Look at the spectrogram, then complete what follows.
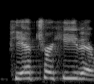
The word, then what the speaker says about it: Piedrahita: can't remember it now Pietra heater rhymes with Margarita yeah yeah but what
